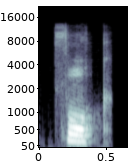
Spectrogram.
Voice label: "fork", Indian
